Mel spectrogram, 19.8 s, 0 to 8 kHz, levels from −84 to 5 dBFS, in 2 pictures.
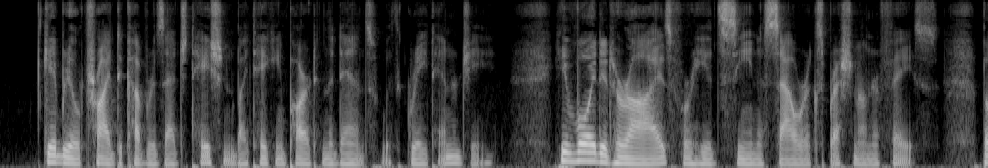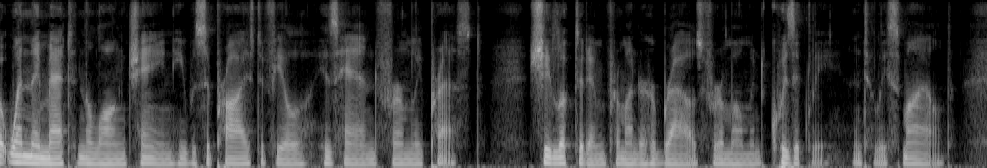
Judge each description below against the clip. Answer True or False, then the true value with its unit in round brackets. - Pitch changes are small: True (2.1 semitones)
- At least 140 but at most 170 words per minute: False (185 wpm)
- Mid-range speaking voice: False (95 Hz)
